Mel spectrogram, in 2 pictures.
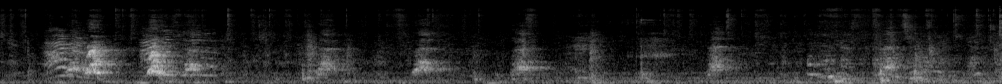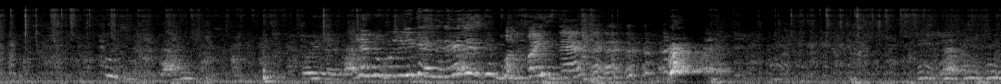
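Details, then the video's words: Siberian Husky howling in the morning indoors, setting off sudden chaos in the house; short wavering howls and yelps repeat irregularly, growing busier and louder toward the end, with other dog voices and people talking underneath. "Husky howling total caos in the house"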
